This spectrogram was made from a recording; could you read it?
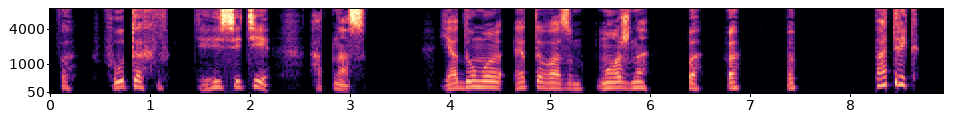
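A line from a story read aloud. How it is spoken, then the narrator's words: Plain question. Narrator (Russian): спросила Беверли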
